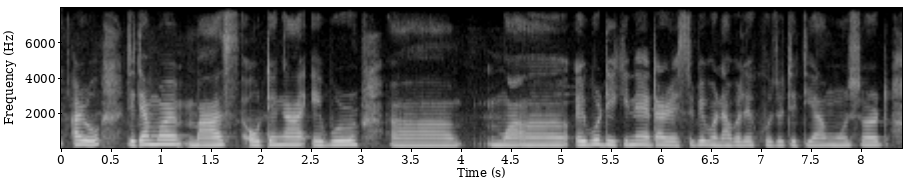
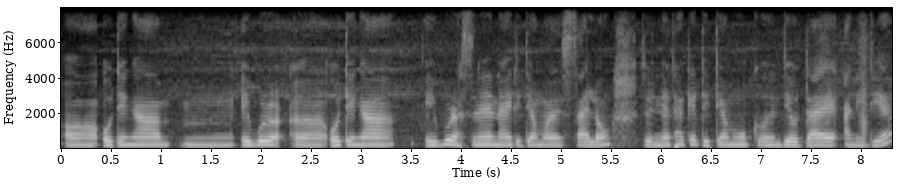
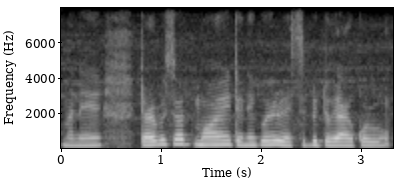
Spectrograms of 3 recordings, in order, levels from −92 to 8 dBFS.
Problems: background sounds at intervals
